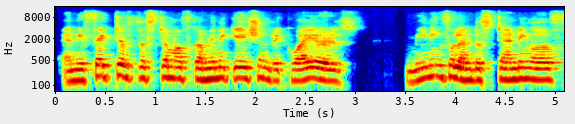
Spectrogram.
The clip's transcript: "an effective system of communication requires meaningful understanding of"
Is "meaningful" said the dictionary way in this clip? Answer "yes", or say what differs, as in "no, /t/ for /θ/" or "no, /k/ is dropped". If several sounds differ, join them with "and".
yes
